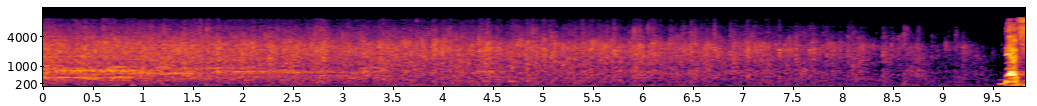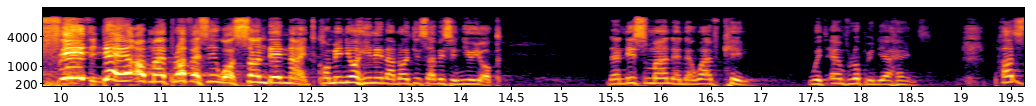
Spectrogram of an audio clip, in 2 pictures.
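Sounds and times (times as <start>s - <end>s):
audience applause: 0.0s - 9.5s
speech: 9.6s - 14.5s, 15.5s - 19.6s.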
